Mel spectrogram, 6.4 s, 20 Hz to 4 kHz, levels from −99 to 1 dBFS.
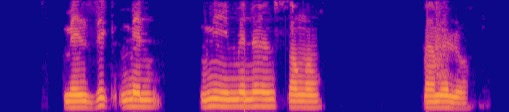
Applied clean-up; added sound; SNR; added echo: none; none; none; none.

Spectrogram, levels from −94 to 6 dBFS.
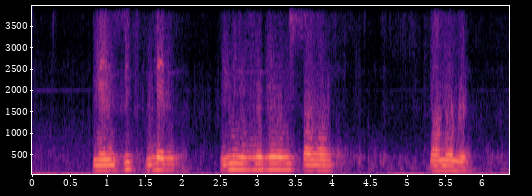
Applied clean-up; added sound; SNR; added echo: neural separator model SepFormer DNS4.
